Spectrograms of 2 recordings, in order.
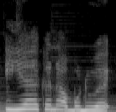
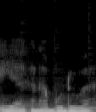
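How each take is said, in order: First: The y sound is held long and doubled. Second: The y sound is short and single. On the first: We worship only You. The speaker calls it right. "dengan tasydid jadi dalam gitu" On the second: We worship only the sun. The speaker calls it wrong. "kalau misalnya kita baca salah"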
